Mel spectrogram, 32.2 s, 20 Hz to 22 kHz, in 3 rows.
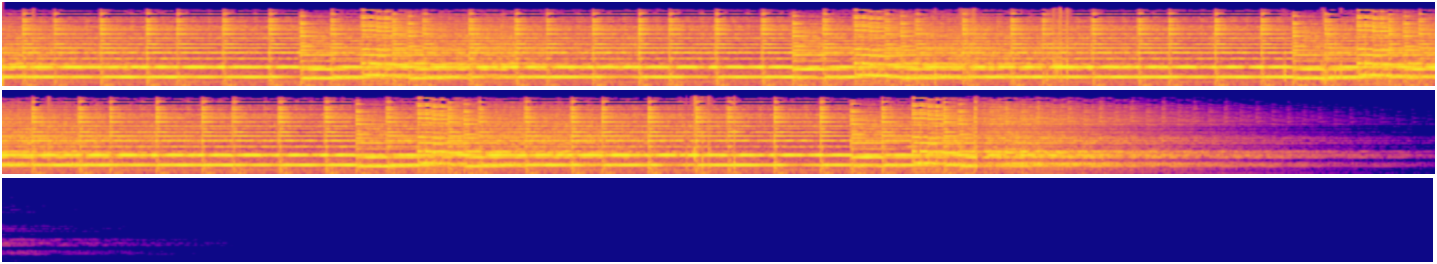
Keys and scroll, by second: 17.5 space.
